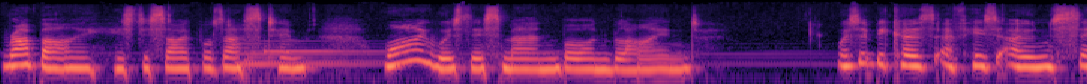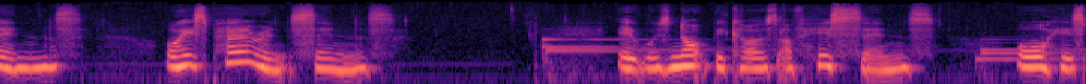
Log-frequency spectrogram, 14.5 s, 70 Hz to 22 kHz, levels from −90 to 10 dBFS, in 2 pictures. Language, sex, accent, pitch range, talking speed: English, female, British, 200-230 Hz, 130 wpm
